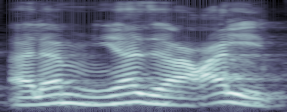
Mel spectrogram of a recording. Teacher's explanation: মিম সাকিন ইজহারে খাস ইয়াজ জিম কলকলার হরফ ধাক্কা দিয়ে পড়তে হবে। আলাম ইয়াজআল কাই জবরের বাম পাশে জজম ওয়ালা ইয়া লিনের হরফ তাড়াতাড়ি পড়তে হবে।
